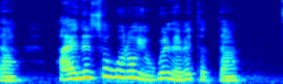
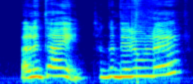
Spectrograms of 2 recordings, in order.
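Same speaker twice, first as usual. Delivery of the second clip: annoyed, irritated call, pitched up and loud; 6 semitones higher, 5 dB louder than usual. Narrator reads a mother calling Valentine down to the kitchen, annoyed voice. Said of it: "엄마의 짜증 섞인 목소리가".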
